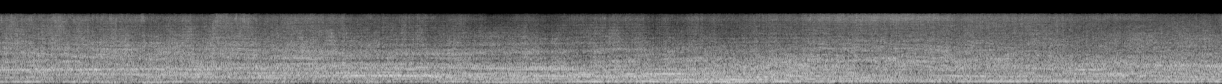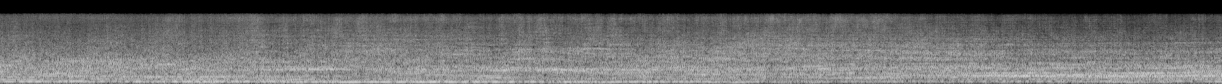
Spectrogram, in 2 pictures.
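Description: Race car engines roar and drone loudly around a dirt track outdoors.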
